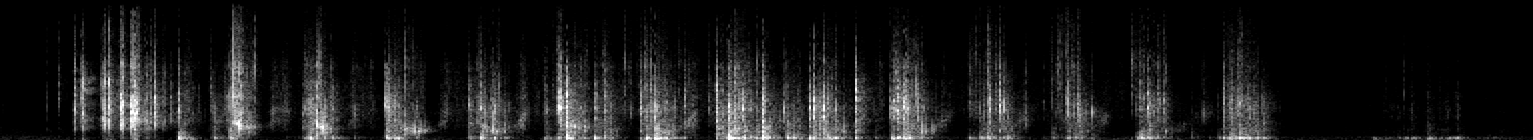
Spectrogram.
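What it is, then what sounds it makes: Dry soap curls. A hand with purple painted nails grabs and crushes fistfuls of small, dry, brittle green and white soap curls and flakes from a pile on a table. Bright, dry crunching and crinkling comes in quick rhythmic bursts for about eight seconds, then a brief pause and one softer final crunch.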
